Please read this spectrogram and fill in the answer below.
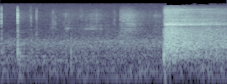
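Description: A computer-keyboard keystroke or two, then about a second and a half in a sudden loud burst of noise with a thin high tone in it, fading slowly.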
